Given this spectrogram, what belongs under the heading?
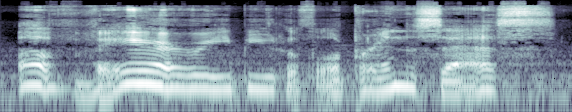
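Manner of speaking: put-on high, slow, hushed old storyteller; slow storytelling old woman. A narrator's reading. Grandmother opens the bedtime tale to the girl, slow and hushed. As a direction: draw it out like a spell.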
